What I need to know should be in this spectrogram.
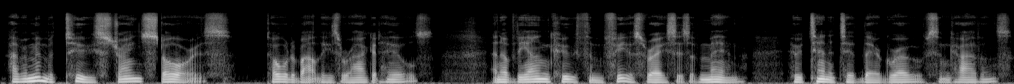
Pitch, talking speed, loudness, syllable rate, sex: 115 Hz, 150 wpm, -18 LUFS, 4.7 syllables/s, male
